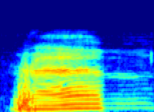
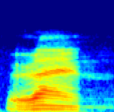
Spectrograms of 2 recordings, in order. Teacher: Notice how the sound is a little different when you put that NG. It's not such a pure vowel sound anymore.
